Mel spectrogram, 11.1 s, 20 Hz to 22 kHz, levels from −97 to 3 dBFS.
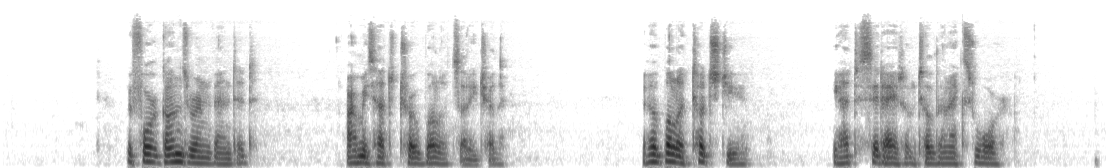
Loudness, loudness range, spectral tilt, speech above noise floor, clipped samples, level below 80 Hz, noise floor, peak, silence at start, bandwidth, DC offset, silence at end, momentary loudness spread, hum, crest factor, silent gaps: -25 LUFS; 4 LU; -5.5 dB/octave; 61 dB; under 0.1%; -68 dBFS; -85 dBFS; -4 dBFS; 1.3 s; 13.5 kHz; under 0.1%; 1.05 s; 15 LU; none; 24 dB; none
